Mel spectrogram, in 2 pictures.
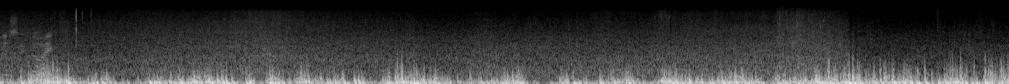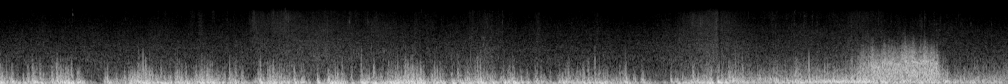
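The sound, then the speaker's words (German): Loud, steady ocean surf rushes and breaks while strong wind buffets the microphone with deep, rumbling gusts, continuing without pause and with no voices. “lassen euch jetzt noch mal ein paar, einmal kurz noch mal einfach nur am Meeresrauschen”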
